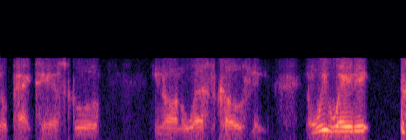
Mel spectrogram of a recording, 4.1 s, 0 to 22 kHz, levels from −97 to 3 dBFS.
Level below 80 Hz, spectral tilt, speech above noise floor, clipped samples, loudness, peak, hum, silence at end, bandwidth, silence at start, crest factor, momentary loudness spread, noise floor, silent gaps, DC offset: -56 dBFS; -3.5 dB/octave; 42 dB; under 0.1%; -25 LUFS; -6 dBFS; none; 0 s; 4.1 kHz; 0 s; 20 dB; 22 LU; -65 dBFS; none; under 0.1%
